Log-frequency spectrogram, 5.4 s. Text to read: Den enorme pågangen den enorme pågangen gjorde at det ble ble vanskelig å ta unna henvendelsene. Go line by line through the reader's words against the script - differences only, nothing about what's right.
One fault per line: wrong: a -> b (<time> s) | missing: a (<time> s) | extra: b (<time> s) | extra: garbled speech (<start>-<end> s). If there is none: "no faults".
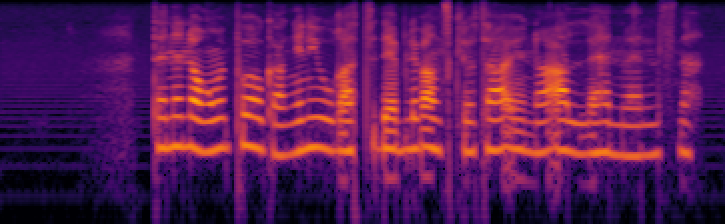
missing: den enorme pågangen (2.3 s)
missing: ble (3.2 s)
extra: alle (4.2 s)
